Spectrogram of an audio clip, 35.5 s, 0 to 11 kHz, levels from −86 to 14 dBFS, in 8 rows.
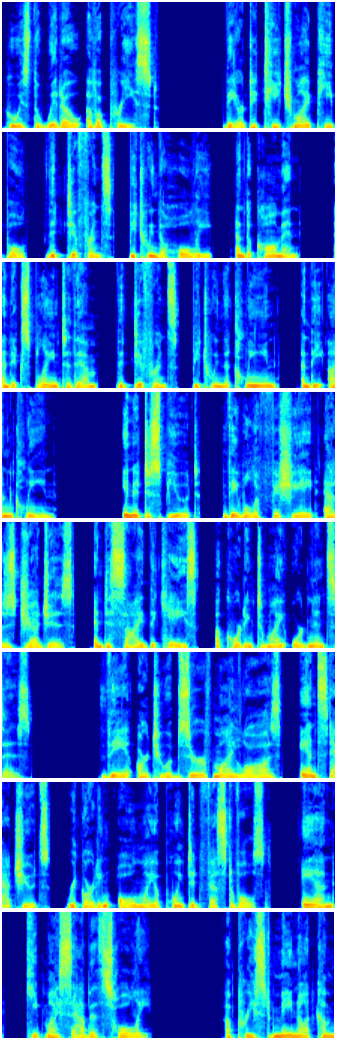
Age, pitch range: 50-69, 120-160 Hz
